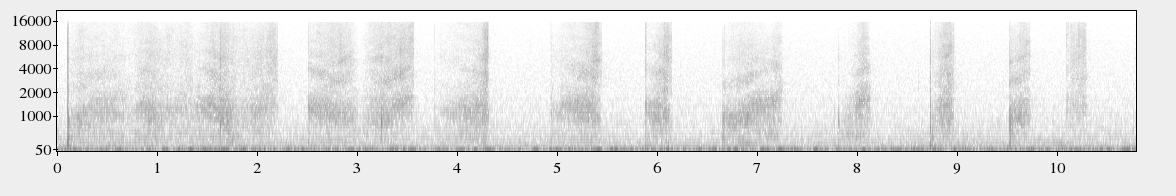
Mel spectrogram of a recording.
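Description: A hand sweeps across a flat glossy paper magazine lying on a table with a mini mic resting on it, scratching and tapping the paper cover with fingertips and nails. Soft, bright brushing and scratching bursts come and go with brief pauses between strokes, over a quiet, steady low hum.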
